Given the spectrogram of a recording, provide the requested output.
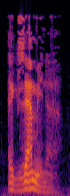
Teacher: Danh từ examiner, giám khảo, nhấn mạnh vần nhì.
